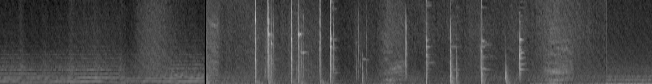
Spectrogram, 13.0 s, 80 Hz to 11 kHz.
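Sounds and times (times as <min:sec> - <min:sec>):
low steady hum: 0:04.2 - 0:13.0
sharp metallic knocks: 0:05.1 - 0:10.7.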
